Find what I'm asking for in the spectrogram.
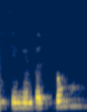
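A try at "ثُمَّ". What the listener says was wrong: সিন মিম পেশ নয়, সা মিম পেশ সুম, মিম জাবার মা, সুম মা।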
